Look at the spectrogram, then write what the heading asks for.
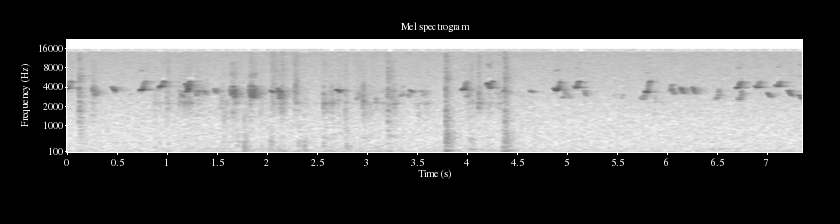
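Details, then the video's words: Day-five baby chickens, Lunenburg, Massachusetts, July 23, 2017, peeping busily: clusters of quick, thin, upward-sweeping cheeps that run together, with intermittent sharp knocks and taps in between. "Baby Chickens - Day 05"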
